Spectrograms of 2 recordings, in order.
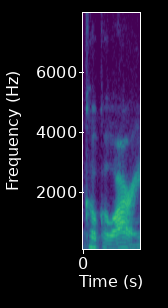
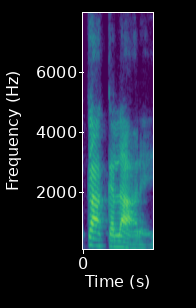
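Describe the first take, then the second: First: The word begins with the sounds 'coco'. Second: The word begins with the sounds 'caca'. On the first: The speaker calls it wrong. "that's not how you say it" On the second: The speaker calls it right. "It's actually cacalare. ... caca like shit?"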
